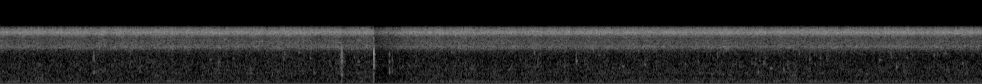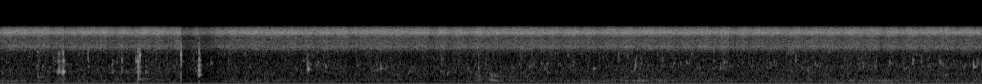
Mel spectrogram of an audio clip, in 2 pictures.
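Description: Cicadas sing in a loud, unbroken, hissing buzz that holds steady from start to finish.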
